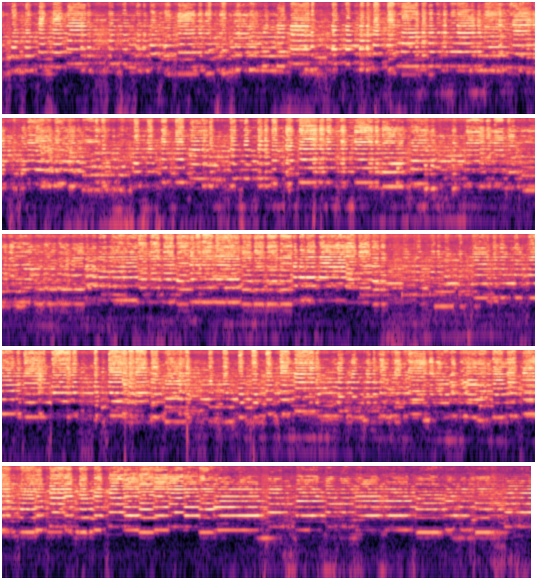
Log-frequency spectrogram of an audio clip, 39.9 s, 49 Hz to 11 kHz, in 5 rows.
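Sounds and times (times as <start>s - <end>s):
bus engine rumble: 0.0s - 39.9s
multi-tone bus horn melody: 0.0s - 39.9s.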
